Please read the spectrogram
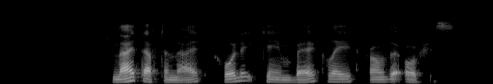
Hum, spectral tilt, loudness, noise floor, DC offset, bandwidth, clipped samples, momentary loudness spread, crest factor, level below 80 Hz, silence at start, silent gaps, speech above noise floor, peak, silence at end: none; -5.5 dB/octave; -33 LUFS; -85 dBFS; under 0.1%; 8 kHz; under 0.1%; 12 LU; 24 dB; -78 dBFS; 1.15 s; none; 53 dB; -10 dBFS; 0.45 s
